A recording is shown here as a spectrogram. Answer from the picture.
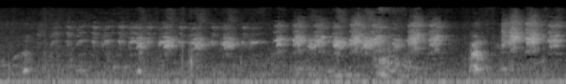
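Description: Small birds chirping in quick, repeated high calls that grow busier about halfway through, with a few faint clicks.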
